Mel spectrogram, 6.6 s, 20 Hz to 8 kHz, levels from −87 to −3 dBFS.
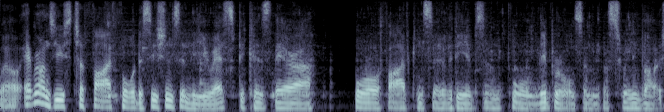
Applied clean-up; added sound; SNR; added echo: neural mask model RNNoise.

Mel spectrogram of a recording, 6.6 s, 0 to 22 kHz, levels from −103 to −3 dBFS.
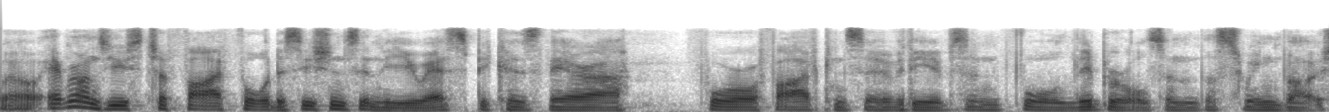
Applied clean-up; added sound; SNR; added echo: none; none; none; none.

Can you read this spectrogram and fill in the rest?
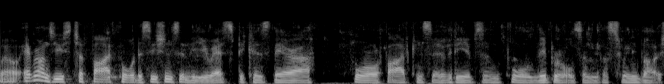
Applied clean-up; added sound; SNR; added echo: neural mask model Resemble Enhance denoiser.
